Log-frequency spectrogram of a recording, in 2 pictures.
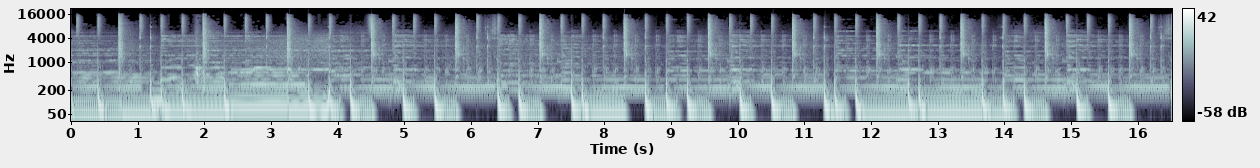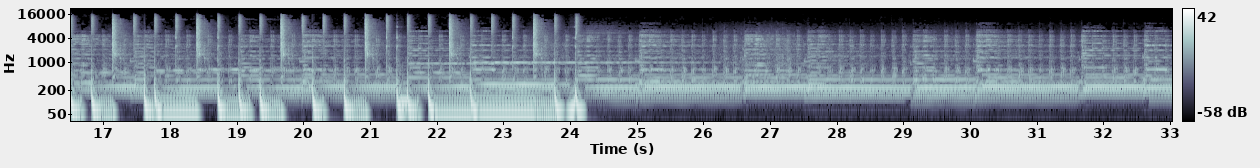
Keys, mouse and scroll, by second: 0.5 click, 0.9 shift+click, 2.5 scroll up 1, 3.4-8.8 drag, 9.9 scroll down 1, 10.7 scroll down 1, 11.1 click, 12.0 right click, 12.6 click, 13.7-14.7 scroll up 1, 14.7 click, 17.4-24.8 drag, 18.4 click, 30.0-33.0 click.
